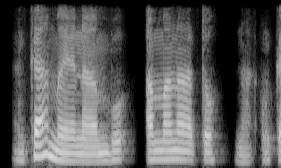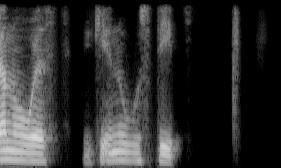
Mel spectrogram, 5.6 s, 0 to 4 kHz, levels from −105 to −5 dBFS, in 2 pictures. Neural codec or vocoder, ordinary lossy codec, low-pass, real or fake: codec, 16 kHz, 0.5 kbps, X-Codec, WavLM features, trained on Multilingual LibriSpeech; none; 3.6 kHz; fake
